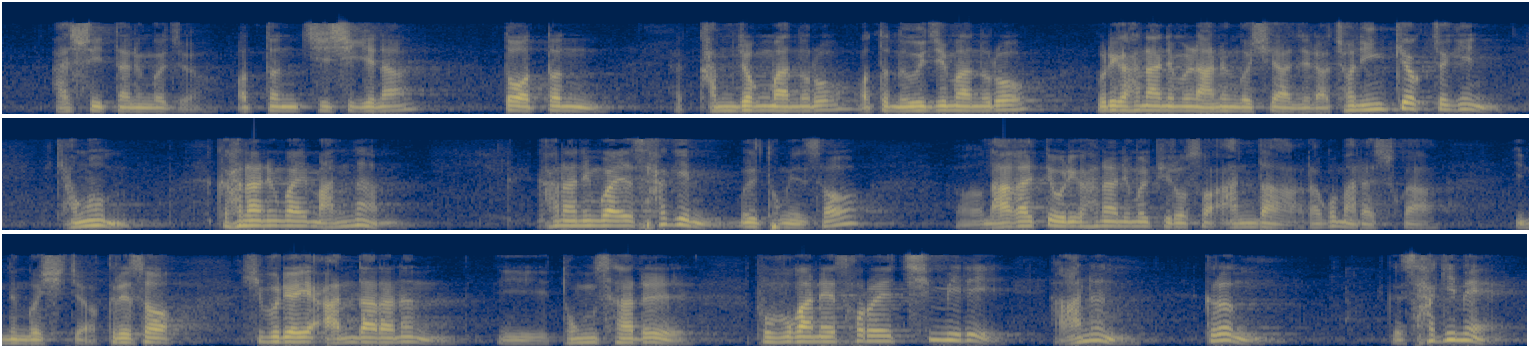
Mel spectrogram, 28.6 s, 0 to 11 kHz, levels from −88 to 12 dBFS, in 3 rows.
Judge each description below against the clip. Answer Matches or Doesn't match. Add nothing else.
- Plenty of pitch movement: Matches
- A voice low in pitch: Matches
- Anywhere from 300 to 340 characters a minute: Doesn't match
